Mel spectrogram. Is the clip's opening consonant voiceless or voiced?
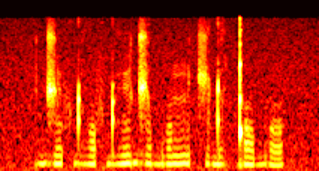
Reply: voiced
